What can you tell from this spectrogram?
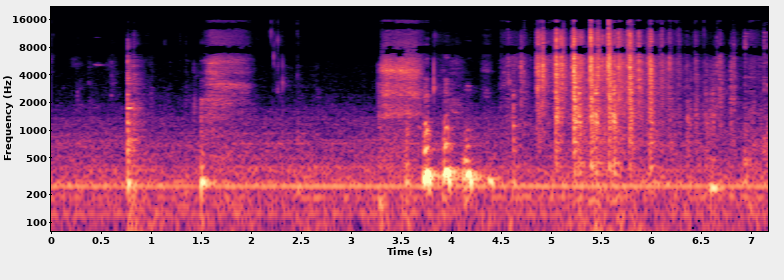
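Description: Metal spoons clicking and scraping against each other and the mixing bowl while chocolate chip cookie dough is scooped and dropped onto a parchment-lined baking sheet. A few single clicks come first, a louder clatter comes about halfway through, and then a fast run of scraping clicks follows, all over a faint steady hum.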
